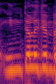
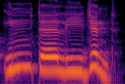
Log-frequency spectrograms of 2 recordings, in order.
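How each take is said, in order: First: Said in the usual way. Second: "intelligent" slowly in four beats, ইন, টে, লি, gent; syllable by syllable. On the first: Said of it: "যখন intelligent আমি বলবো". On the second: Shown as a demonstration. Teacher counting four syllables in "intelligent", slowly, beat by beat. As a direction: stretch out each syllable of "intelligent". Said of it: "চারটা syllable আছে".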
